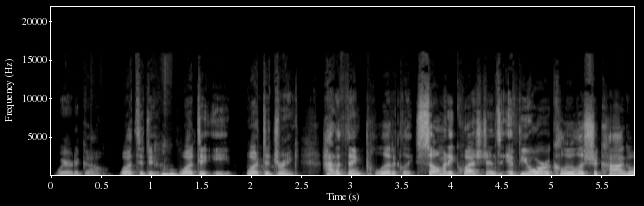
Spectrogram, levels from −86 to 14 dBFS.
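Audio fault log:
0.4 s to the end, sudden gain jump: just after "where to" the level steps up by about 8 dB in an instant and stays there. The background noise rises by the same amount at the same moment, so the whole signal has been scaled, not just the talker. The likely cause is a digital gain setting applied without a ramp. An automatic gain control or fade would instead rise over a noticeable stretch and tend to pump back down.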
